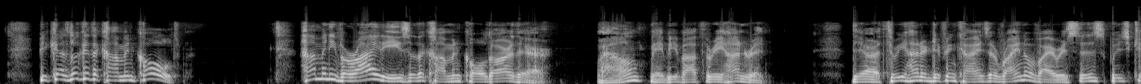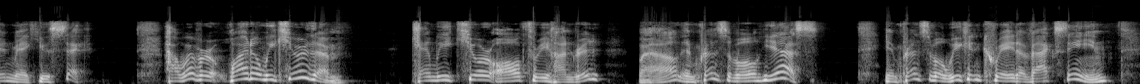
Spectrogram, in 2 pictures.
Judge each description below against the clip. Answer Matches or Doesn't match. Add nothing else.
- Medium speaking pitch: Matches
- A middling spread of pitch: Doesn't match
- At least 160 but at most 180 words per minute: Doesn't match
